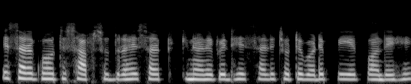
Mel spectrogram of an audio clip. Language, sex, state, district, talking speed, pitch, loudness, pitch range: Hindi, female, Bihar, Samastipur, 230 wpm, 240 Hz, -18 LUFS, 235-245 Hz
